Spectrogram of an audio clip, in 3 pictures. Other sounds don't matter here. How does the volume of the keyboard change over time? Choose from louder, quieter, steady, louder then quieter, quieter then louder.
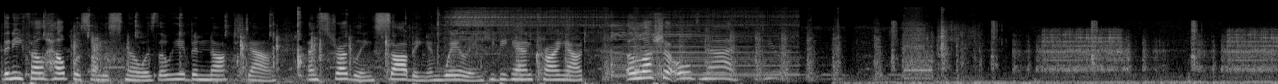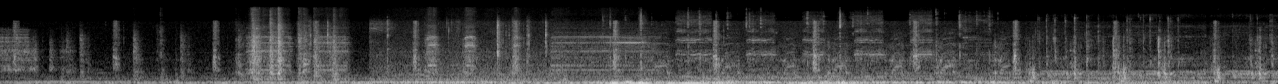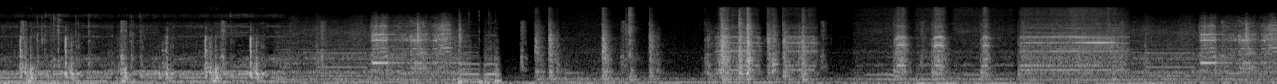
quieter.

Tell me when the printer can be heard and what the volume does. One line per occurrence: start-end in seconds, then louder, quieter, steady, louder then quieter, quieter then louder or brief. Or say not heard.
0.0-38.2 louder.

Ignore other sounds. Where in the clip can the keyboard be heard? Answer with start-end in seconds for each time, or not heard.
15.7-27.2.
